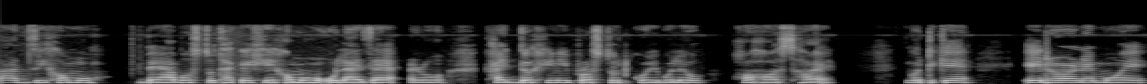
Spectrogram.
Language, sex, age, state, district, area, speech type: Assamese, female, 30-45, Assam, Dibrugarh, rural, spontaneous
